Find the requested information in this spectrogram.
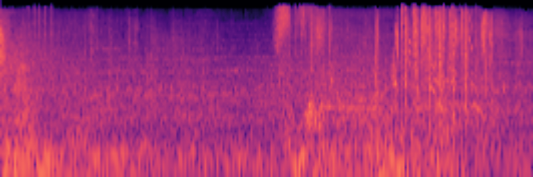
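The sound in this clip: Booming blasts of a psychic power attack in a video game firefight, a few loud, sharp bursts rising over a constant low rumble of battle noise.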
